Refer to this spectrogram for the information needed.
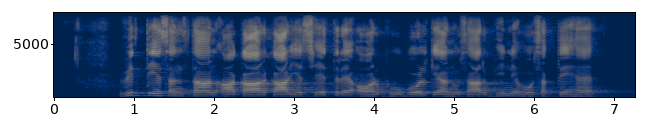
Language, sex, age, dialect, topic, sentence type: Hindi, male, 25-30, Marwari Dhudhari, banking, statement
